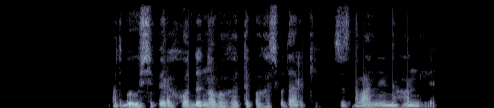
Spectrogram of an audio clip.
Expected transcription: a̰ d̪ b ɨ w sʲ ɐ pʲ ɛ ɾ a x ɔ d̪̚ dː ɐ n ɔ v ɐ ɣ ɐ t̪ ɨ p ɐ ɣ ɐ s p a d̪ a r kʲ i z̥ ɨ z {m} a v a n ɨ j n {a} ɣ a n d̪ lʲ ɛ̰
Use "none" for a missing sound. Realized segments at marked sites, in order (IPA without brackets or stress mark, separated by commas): n, ɐ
